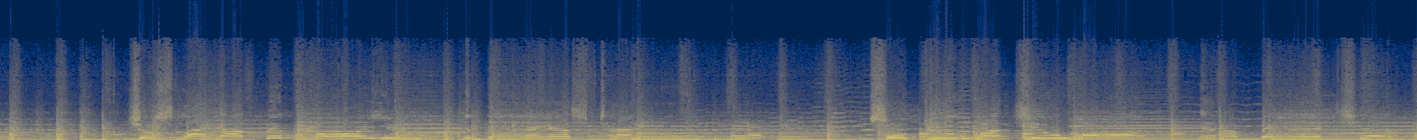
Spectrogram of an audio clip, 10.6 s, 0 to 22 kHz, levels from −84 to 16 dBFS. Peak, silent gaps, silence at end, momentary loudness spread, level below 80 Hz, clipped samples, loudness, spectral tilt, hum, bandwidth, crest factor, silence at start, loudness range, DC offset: 0 dBFS; none; 0 s; 7 LU; -24 dBFS; 1%; -9 LUFS; -6.5 dB/octave; none; 15 kHz; 8 dB; 0 s; 2 LU; under 0.1%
